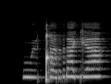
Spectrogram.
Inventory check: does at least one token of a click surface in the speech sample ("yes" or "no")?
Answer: yes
